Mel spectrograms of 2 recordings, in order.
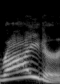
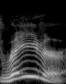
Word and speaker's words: Raider: well that's the thing it's not Rider it's Raider oh my goodness we're never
